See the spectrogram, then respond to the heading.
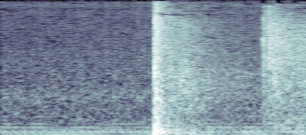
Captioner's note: gunfire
